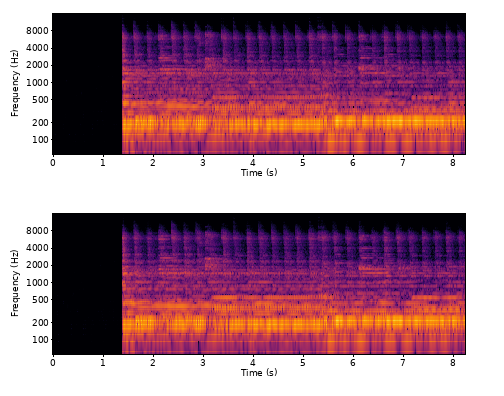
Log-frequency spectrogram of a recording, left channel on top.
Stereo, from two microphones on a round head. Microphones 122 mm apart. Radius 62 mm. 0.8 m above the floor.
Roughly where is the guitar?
Left.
